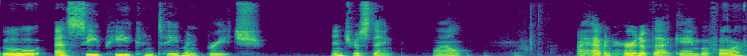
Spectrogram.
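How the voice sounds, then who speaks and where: A man hosting a casual live stream at home on his phone, speaking gently to viewers and to baby chicks. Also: mid-range voice, very animated, a little slow, pauses often, slightly rough. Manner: gentle, soft-spoken, talks to chat and chicks. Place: home room. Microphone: handheld phone.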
